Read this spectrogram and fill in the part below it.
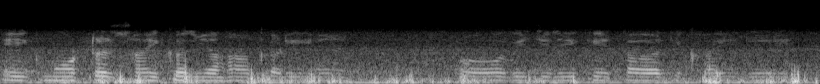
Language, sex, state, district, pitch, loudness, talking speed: Hindi, male, Haryana, Charkhi Dadri, 90 Hz, -20 LUFS, 90 wpm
